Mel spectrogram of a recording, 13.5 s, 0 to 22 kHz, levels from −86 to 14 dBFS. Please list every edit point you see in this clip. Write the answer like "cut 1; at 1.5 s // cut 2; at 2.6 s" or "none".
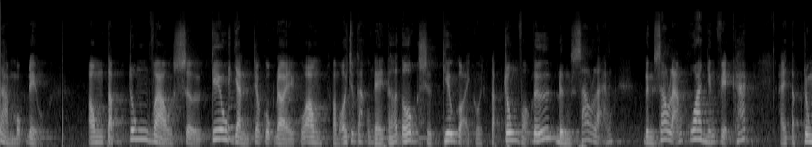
cut 1; at 3.8 s // cut 2; at 5.5 s // cut 3; at 6.2 s // cut 4; at 7.0 s // cut 5; at 8.0 s // cut 6; at 8.8 s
